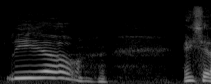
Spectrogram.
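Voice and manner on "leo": high, drawn-out call; distant calling voice. Retold or imitated. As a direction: imitate a far-off father calling his son. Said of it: "heard a voice way up going".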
